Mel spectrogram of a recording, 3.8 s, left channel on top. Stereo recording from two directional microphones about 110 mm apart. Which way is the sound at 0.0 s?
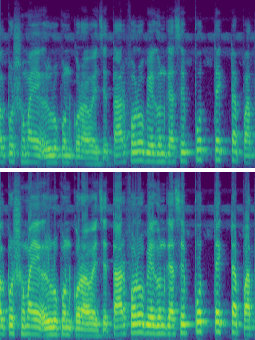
50° right (ahead or behind).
